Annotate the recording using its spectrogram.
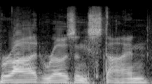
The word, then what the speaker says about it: Rosenstein: Rod Rosenstein. – Oh, it's Stein! I said it's Steen over and over again in the montage.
